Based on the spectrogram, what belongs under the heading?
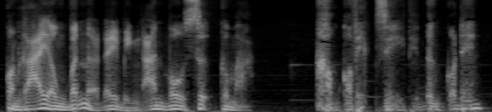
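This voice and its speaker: A man's voice: deep voice, lively intonation, normal speed, fairly bright tone, husky, no echo, soft background music, heavily acted. A man reading an audio story and voicing a stern male servant who curtly orders a visitor away. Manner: curt, firm, threatening.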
